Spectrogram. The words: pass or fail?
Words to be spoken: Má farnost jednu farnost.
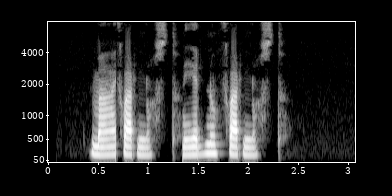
pass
